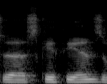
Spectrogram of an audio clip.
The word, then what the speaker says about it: Scythians: Also, I'm glad to hear someone else pronounce Scythians with the hard K. It always annoys me that people say it with a soft K.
